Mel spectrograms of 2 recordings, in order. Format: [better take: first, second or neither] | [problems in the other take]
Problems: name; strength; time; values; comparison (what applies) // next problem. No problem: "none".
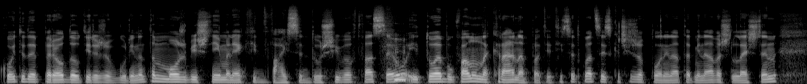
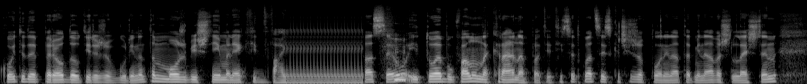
first | audio freezing; at 3 s for 1 s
